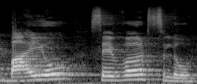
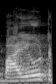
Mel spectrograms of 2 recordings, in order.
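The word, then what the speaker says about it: Biot–Savart law: Pronunciation कैसे करना है, बायो सेवर्ट्स लॉ, ठीक है, बायोट नहीं, टी साइलेंट है।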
